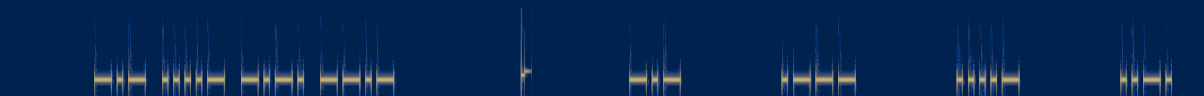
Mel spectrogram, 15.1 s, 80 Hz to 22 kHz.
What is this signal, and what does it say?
Morse code, heard as a keyed tone, about 17 wpm, spaced as for 9 wpm, 700 Hz. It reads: K4CQ KJ4F
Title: USA Call Signs - 6x Character Spacing - 17wpm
